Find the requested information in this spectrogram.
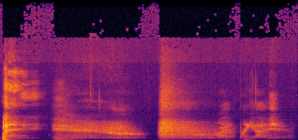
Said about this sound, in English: It's a lot of puffing and panting this week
